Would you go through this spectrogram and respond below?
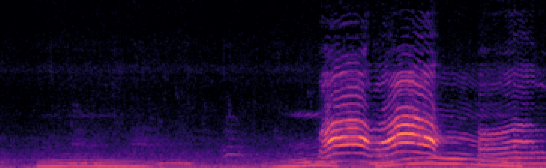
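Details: Domestic cat making funny sounds: low drawn-out tones, then rising and falling meows that swell into a loud, strained wail with two arched peaks before trailing off.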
